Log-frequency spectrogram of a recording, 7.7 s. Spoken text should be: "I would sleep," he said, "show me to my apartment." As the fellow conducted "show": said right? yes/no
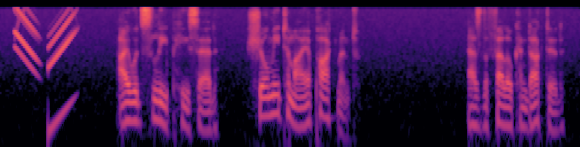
yes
